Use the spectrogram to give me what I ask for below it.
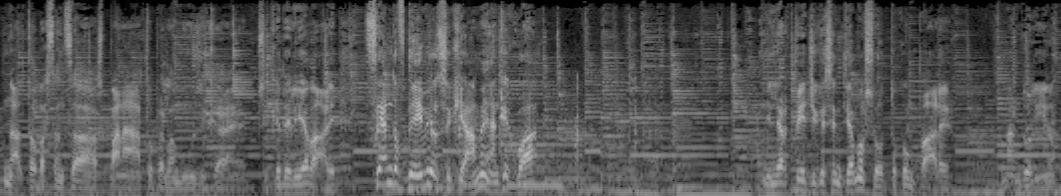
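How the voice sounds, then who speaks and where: A man's voice: on the low side, lively intonation, moderate pace. A man hosts a music show in casual chat, presenting songs in an informal, loose way and often interjecting. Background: music playing.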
